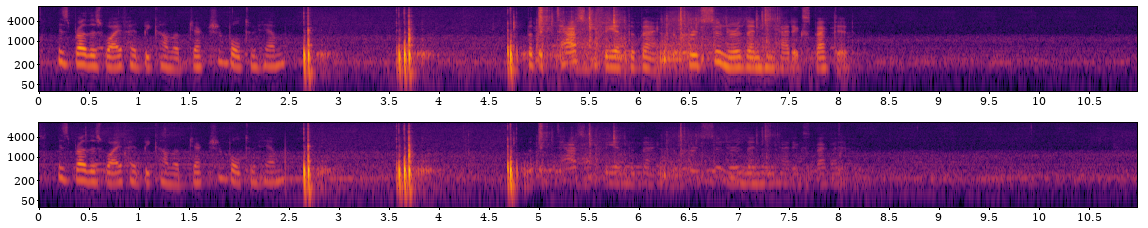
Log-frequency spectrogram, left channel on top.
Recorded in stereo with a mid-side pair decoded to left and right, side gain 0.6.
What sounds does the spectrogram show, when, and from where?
0.2 s a woman speaking: 20° left, 1.5 m
2.6 s tapping: 10° right, 0.8 m
4.9 s a woman speaking: 70° left, 2 m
